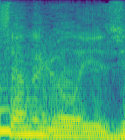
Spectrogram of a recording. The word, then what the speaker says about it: Senegalese: Senegalese man. – Senegalese.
